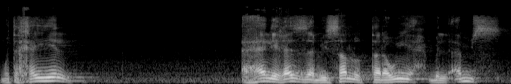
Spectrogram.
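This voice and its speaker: Low husky Egyptian man, commentary host. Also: dark tone. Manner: indignant, rhetorical questions. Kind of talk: political commentary.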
